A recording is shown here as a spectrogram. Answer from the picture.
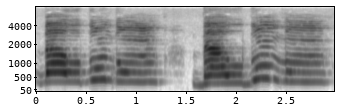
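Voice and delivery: cri de marchande. Acted. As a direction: hawk the sweets, drawn out. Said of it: "je criais". (crier sa marchandise au marché)

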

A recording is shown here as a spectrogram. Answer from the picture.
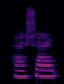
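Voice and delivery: ordinary delivery, nothing marked

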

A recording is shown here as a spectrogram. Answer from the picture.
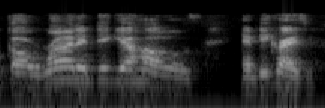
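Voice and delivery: ordinary talk

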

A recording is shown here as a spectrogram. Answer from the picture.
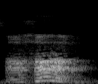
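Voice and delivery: thunderous storybook "aha"; thundering god. A narrator's reading. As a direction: boom it out like a god. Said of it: "thundered the voice of Guy".

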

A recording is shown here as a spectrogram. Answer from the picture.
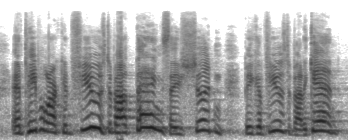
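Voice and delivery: high-pitched, emphatic sermon delivery; forceful preaching. Real, not acted. Preacher warning the congregation against confusion, forceful preaching. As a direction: drive each point home to the congregation.

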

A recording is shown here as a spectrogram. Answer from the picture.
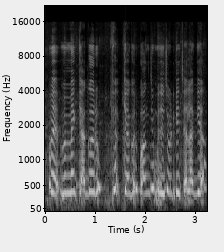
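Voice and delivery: high, sobbing and helpless; crying. Acted. Wing asking his friend what to do, crying high. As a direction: beg through tears, high-pitched. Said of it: "और wing just रोने लगता है".

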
